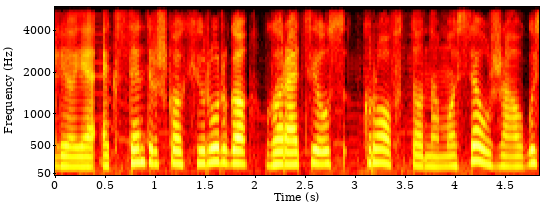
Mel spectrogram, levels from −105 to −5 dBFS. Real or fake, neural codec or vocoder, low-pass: real; none; 5.4 kHz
